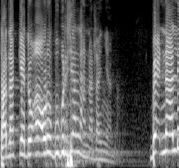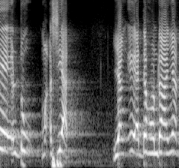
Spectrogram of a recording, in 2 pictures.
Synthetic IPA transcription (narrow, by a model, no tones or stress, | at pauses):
t̪aʔdakɛdoʔauɾʊbəbərd͡ʒalanadaɲa̰n | bɛʔnaleunt̪ʊʔmaʔsiat̪̚ | jaŋeadaɦɔndaɲa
